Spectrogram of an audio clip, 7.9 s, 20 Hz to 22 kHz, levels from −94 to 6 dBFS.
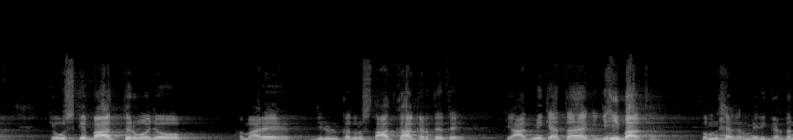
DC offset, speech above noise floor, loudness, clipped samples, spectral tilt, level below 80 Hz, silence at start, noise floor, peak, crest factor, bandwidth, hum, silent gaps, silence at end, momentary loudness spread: under 0.1%; 29 dB; -29 LUFS; under 0.1%; -6 dB/octave; -70 dBFS; 0 s; -58 dBFS; -12 dBFS; 18 dB; 12 kHz; none; none; 0 s; 14 LU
